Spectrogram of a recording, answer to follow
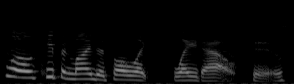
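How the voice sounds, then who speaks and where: A woman's voice: mid-range voice, sing-song, unhurried, a crowd in the background. Easygoing woman player, muffled mic. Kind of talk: casual chat at a game table.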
